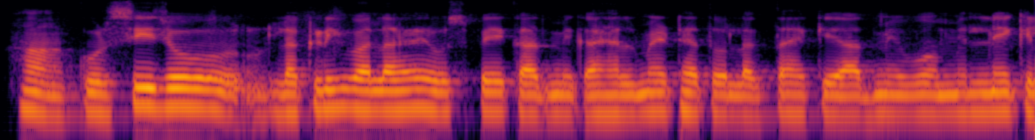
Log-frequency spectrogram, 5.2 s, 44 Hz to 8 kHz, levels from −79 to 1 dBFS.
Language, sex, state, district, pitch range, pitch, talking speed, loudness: Maithili, male, Bihar, Supaul, 120-135 Hz, 125 Hz, 230 wpm, -25 LUFS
